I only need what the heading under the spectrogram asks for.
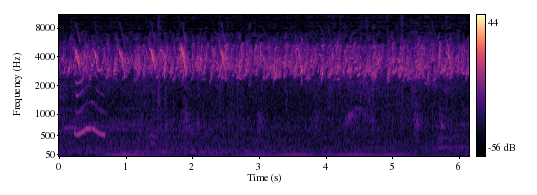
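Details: Colour-dyed chicks chirping as a flock: a constant wash of thin, high peeps, with a few clearer lower whistled notes early on and a low steady hum.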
